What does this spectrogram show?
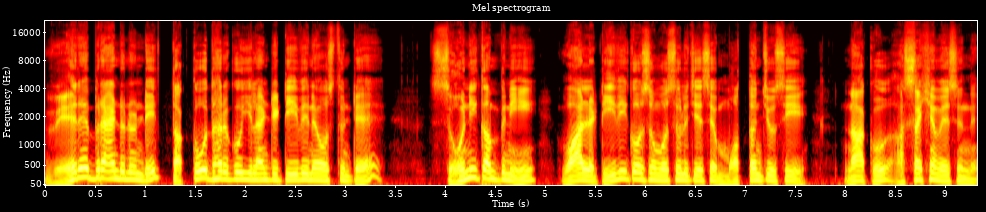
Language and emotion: Telugu, disgusted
